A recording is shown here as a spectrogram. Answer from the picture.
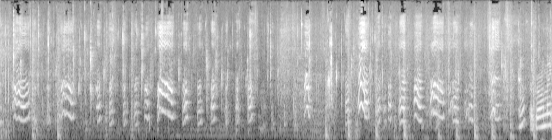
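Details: Three-week-old black English Labrador Retriever puppies tasting goat's milk for the first time keep up a busy chorus of brief high whines and squeaky yelps, with lapping and shuffling in a small box.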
